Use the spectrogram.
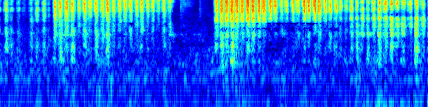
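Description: A pink colored pencil rubs back and forth on a flat paper coloring page along the hem of a dress, making quick, bright, scratchy strokes. Soft strokes give way to louder, steady rubbing after about a second, which pauses briefly near the middle and then resumes at full strength to the end.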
